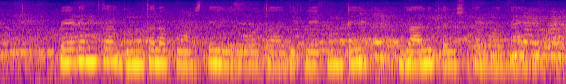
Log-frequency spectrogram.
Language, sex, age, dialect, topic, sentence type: Telugu, male, 18-24, Southern, agriculture, statement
